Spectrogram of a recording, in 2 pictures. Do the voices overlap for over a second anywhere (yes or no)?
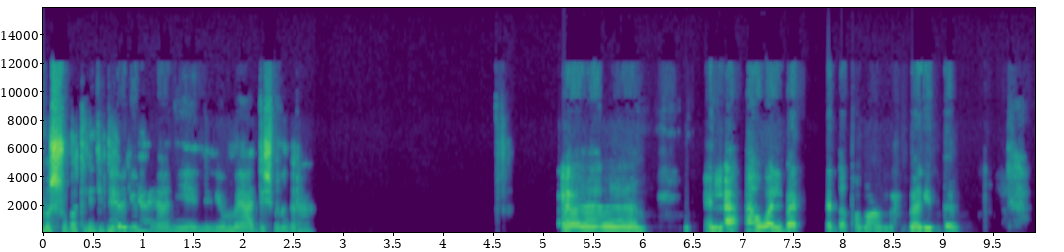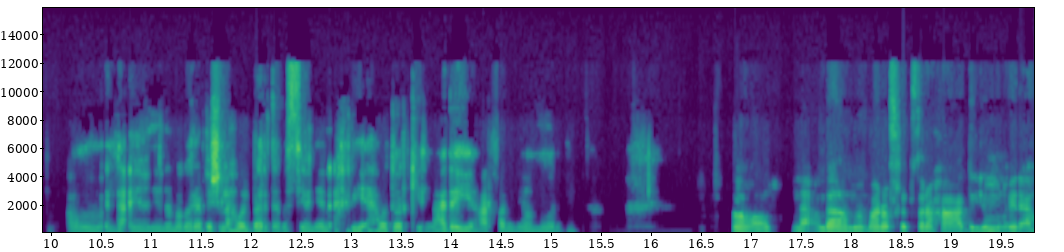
no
